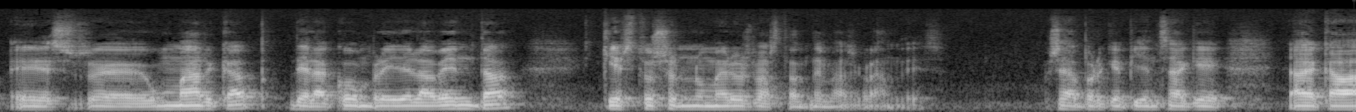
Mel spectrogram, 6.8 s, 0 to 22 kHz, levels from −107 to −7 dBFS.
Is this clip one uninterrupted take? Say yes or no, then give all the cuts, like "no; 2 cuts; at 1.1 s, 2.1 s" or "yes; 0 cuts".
yes; 0 cuts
